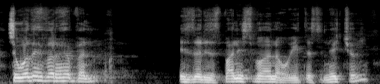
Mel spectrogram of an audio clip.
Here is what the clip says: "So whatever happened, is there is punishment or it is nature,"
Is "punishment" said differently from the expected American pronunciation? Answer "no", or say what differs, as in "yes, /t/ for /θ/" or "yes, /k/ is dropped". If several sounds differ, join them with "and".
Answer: yes, /t/ is dropped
